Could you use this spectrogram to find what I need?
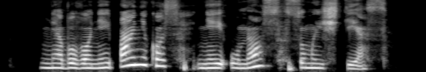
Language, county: Lithuanian, Kaunas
